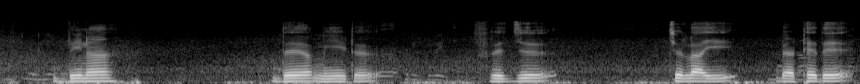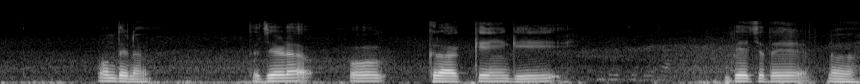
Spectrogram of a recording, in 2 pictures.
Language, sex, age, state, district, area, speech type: Dogri, male, 45-60, Jammu and Kashmir, Jammu, rural, spontaneous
